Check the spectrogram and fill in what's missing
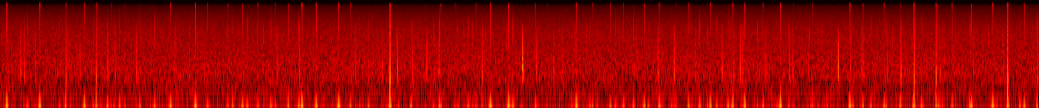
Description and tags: Synthesized record pops.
